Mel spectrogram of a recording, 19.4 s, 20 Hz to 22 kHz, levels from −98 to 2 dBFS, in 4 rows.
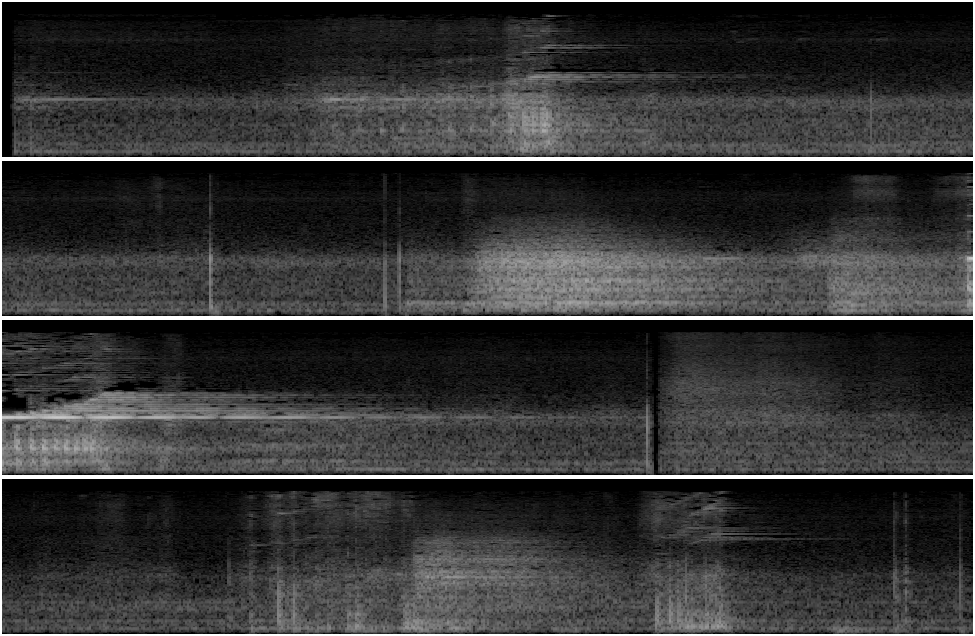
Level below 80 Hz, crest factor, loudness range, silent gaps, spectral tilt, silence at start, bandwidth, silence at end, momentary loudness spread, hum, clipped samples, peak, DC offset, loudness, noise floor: -86 dBFS; 24 dB; 25 LU; none; -3 dB/octave; 0.05 s; 16 kHz; 0.3 s; 28 LU; none; under 0.1%; -16 dBFS; under 0.1%; -32 LUFS; -60 dBFS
